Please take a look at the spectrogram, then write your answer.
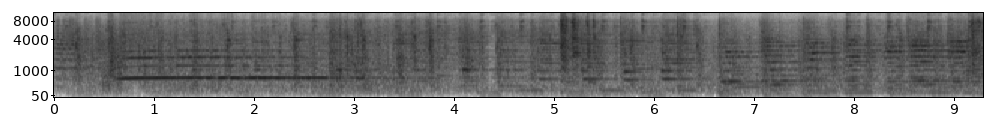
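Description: A steam train's whistle sounds once in a long steady tone in a western film. It rides over loud, continuous rumbling and clattering wheels, with further shorter whistle notes later.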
